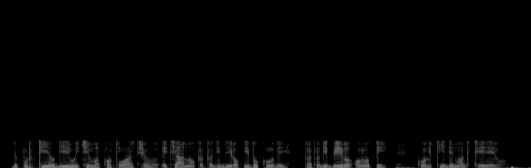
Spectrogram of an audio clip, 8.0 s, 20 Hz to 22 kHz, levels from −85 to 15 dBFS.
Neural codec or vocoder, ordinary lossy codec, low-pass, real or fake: codec, 44.1 kHz, 1.7 kbps, Pupu-Codec; none; 3.6 kHz; fake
